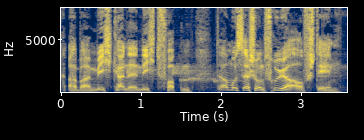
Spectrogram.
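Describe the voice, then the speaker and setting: A man's voice: mid-range voice, very animated, moderate pace, slight background noise, close to an everyday voice. A man voicing a boastful but cowardly, easily flustered Stone Age caveman in a children's story, in a blustering manner. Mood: cocky. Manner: blustering, stammering when scared. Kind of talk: children's audiobook character voice.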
